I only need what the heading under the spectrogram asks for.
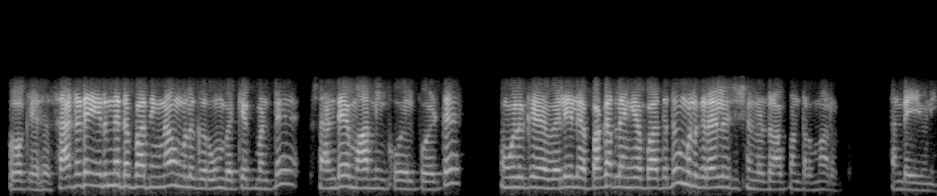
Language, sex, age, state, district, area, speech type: Tamil, male, 18-30, Tamil Nadu, Coimbatore, urban, conversation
